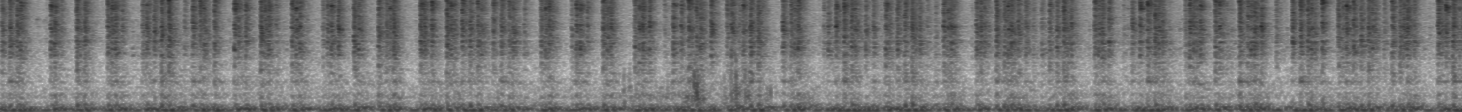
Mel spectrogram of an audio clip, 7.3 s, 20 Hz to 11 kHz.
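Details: 2004 Chevy Silverado stock 5.3L LS V8, first cold start after cam and springs swap (218/227 duration, .526/.524 lift, 109/115 LSA), accessories unhooked, weak battery: choppy, loping idle with blips, steady and even under lumpy rhythm; runs healthy.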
